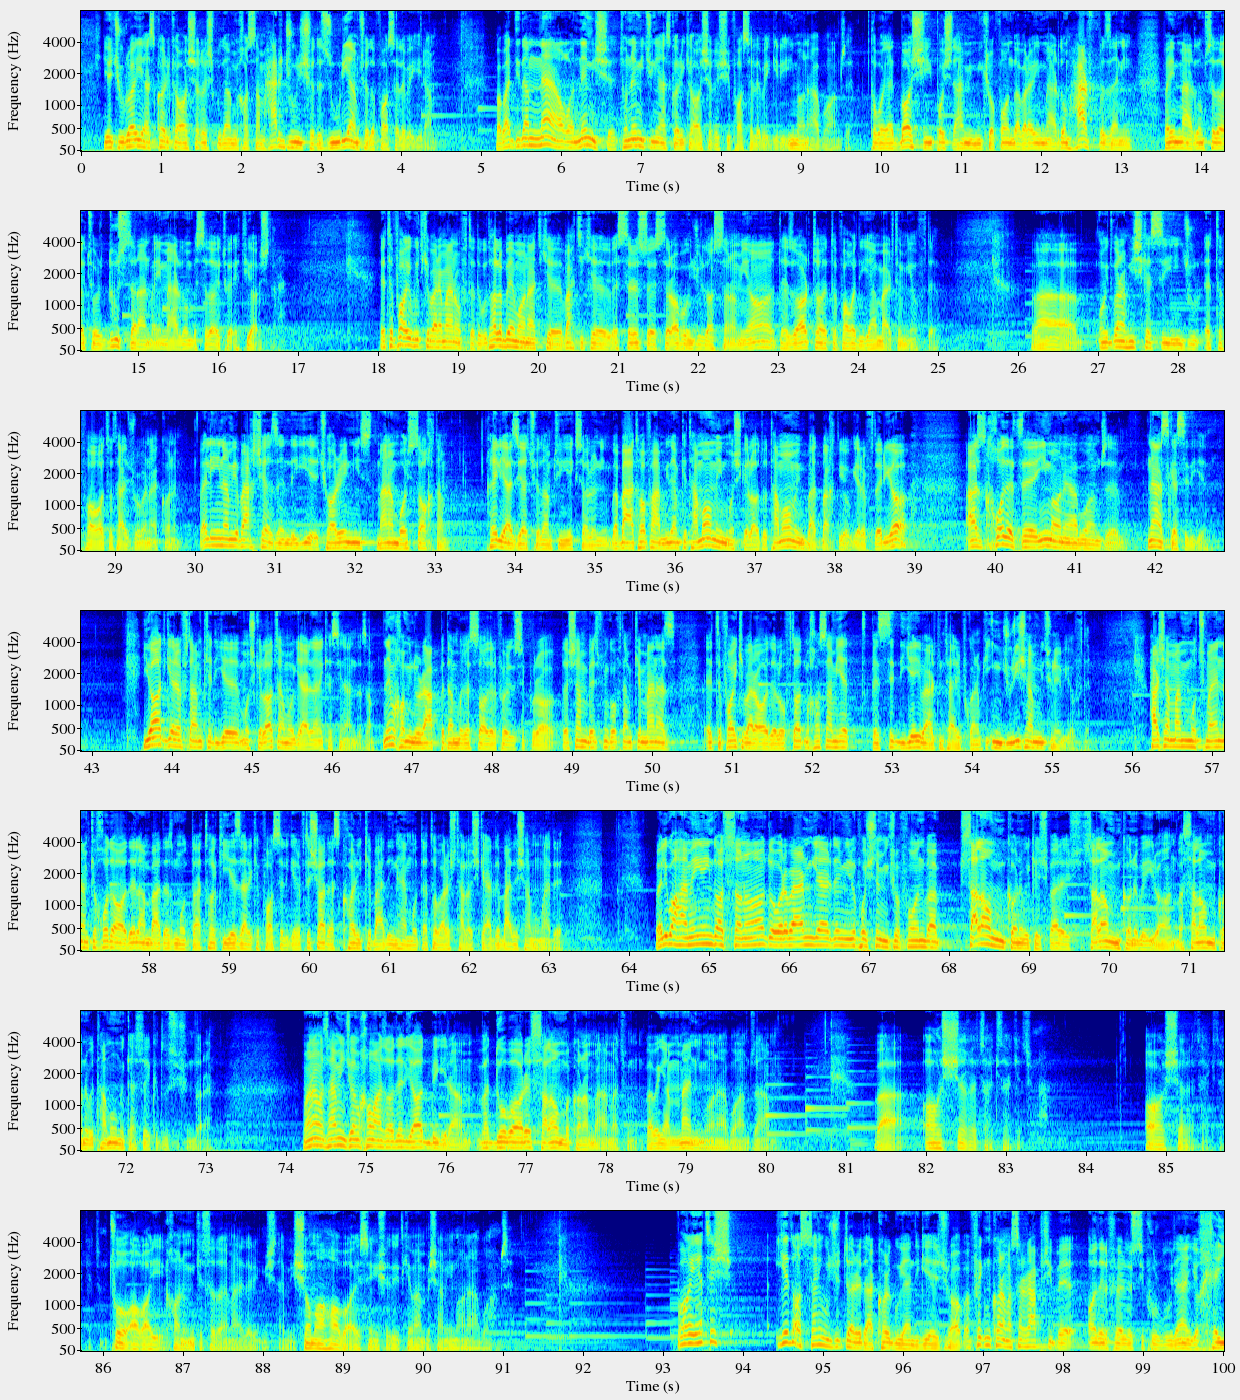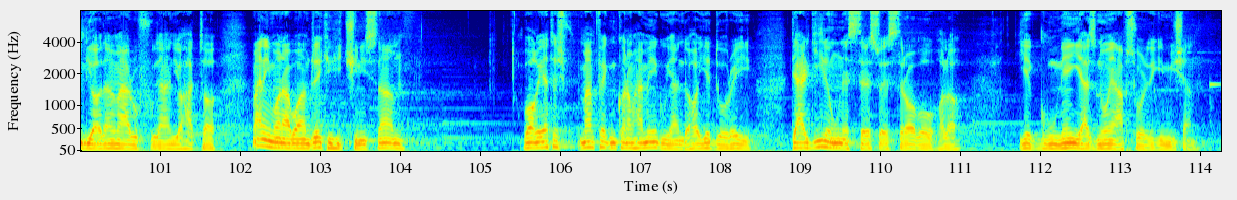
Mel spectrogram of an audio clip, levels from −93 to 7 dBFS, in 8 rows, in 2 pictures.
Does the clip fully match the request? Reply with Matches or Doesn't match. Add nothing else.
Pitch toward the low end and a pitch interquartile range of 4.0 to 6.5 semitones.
Matches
